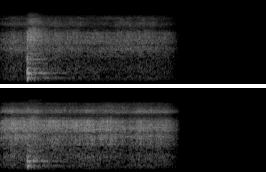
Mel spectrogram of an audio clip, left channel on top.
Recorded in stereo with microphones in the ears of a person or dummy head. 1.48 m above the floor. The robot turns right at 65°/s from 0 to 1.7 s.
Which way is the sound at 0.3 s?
45° left (ahead or behind).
